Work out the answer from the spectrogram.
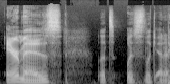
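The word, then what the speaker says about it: Hermès: So for those that that know of Hermes, it is pronounced Hermes, not Hermes. There's no huh there. It's a air with the ER.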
